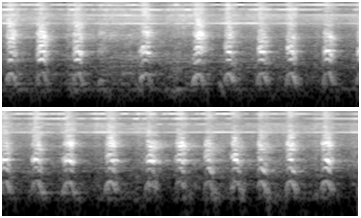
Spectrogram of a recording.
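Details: Fox terrier named Rek barking at a Samsung vacuum cleaner indoors, sharp barks repeated about twice per second in a steady, insistent run over the machine's constant high whine.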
